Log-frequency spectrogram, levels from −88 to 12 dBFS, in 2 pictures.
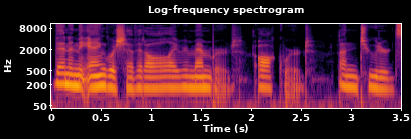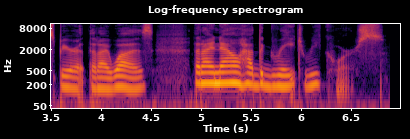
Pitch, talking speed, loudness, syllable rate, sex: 180 Hz, 190 wpm, -19 LUFS, 5.5 syllables/s, female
